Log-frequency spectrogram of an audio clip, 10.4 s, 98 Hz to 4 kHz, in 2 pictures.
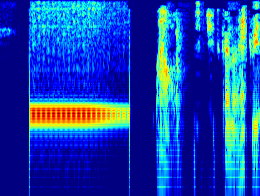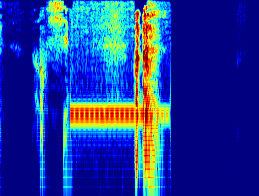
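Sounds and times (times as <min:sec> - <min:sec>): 
mid-pitched telephone line tone as a call connects: 0:00.6 - 0:02.6, 0:06.6 - 0:08.6
speech: 0:03.2 - 0:05.3, 0:06.0 - 0:06.8, 0:07.9 - 0:08.6.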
